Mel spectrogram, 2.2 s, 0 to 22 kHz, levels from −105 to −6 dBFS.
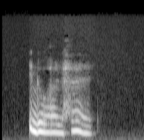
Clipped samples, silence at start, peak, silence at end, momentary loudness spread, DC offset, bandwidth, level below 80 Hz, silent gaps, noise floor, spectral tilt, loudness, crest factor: under 0.1%; 0.45 s; -4 dBFS; 0.8 s; 11 LU; under 0.1%; 5.2 kHz; -60 dBFS; none; -60 dBFS; -7.5 dB/octave; -18 LUFS; 16 dB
